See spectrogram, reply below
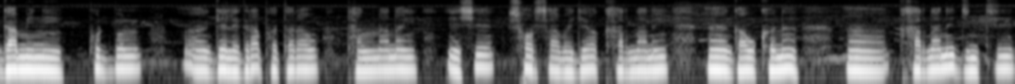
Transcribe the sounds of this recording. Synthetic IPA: ɡamini | pʰut̚bɔl | ɡeleɡɾapʰɯtʰaɾaw | tʰaŋnanaj | esesɔɾsabajdebakʰaɾnanɯjɡawkʰɯnɯ | kʰaɾnanɯjd͡ʒintʰi

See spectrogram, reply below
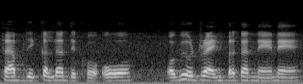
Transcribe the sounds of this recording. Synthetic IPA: fɛːbɾiːkːəlːəɾd̪eːkʰoːʔoː | obʱioːɖɾaːɪ̃ŋɡ̚pəɾkəɾnenẽː

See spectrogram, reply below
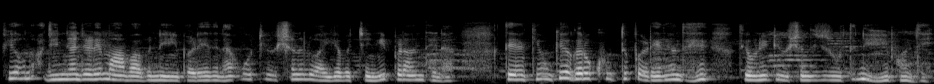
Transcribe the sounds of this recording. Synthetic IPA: pʰɪʊnd͡ʒɪnjãːd͡ʒeːɽeːmãːbaːpnəĩːpəɽeːd̪eːnɛːoːʈjuːʃənlʊaːijaːbətːʃẽːɡiːpəɽãːnd̪eːnɛː | t̪eːkjõːkɪəɡəɾoːkʰʊd̪pəɽeːd̪eːɦʊ̃nd̪eː | t̪eːʊniːʈjuːʃənd̪iːzəɾuːɾət̪nəĩːpoːnd̪iː

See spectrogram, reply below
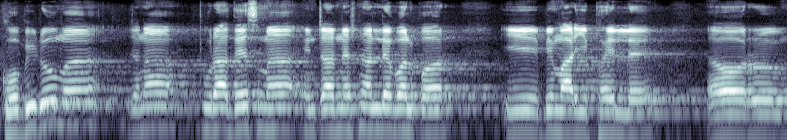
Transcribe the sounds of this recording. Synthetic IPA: kobiɖome | d͡ʒena | puɾad̪esmeiɳʈəɾnesnəlːebəlpəɾ | ibimaɾipʰəɪlːe | ɔːɾ

